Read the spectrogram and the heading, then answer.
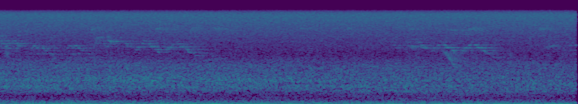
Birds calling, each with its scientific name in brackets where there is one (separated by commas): Veery (Catharus fuscescens)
